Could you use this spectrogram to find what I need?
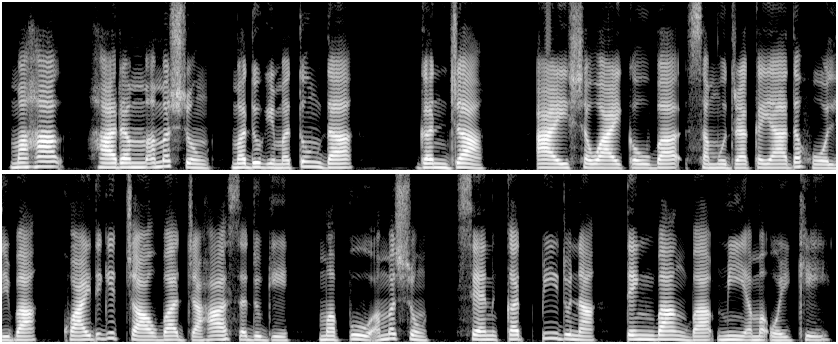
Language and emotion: Manipuri, neutral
